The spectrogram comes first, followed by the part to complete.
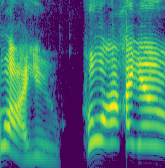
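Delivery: very high, very loud, shrill, swooping bad woman's voice. Narrating a scene, voicing a woman who calls out after a knock, bad woman's voice. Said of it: "That's a bad voice".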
